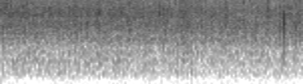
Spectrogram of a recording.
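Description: Meat sizzles steadily as it fries in a hot pan, a continuous bright crackling hiss with small pops scattered through it, with no voices.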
